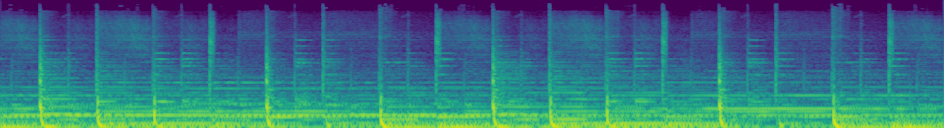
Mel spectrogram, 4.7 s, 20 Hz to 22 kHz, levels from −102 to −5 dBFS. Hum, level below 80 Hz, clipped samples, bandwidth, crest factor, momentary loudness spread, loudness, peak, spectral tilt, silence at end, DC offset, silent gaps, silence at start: none; -24 dBFS; under 0.1%; 14 kHz; 16 dB; 3 LU; -22 LUFS; -4 dBFS; -7 dB/octave; 0 s; under 0.1%; none; 0 s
